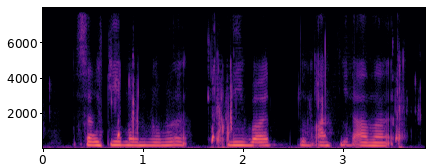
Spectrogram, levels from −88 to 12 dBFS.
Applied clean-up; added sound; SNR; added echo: neural diffusion model UNIVERSE++.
